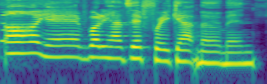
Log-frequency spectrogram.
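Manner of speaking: high, mocking, put-on breezy voice. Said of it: "And she says".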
